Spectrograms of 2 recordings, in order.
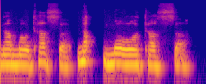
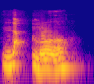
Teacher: That's not actually a doubling of the M. That's a glottal stop.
